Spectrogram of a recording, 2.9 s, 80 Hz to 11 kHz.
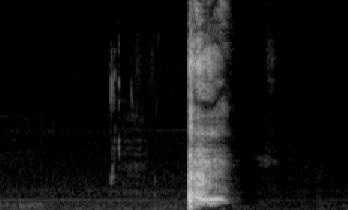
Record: {"cough_length": "2.9 s", "cough_amplitude": 31932, "cough_signal_mean_std_ratio": 0.24, "survey_phase": "alpha (2021-03-01 to 2021-08-12)", "age": "45-64", "gender": "Female", "wearing_mask": "No", "symptom_none": true, "smoker_status": "Never smoked", "respiratory_condition_asthma": false, "respiratory_condition_other": false, "recruitment_source": "REACT", "submission_delay": "1 day", "covid_test_result": "Negative", "covid_test_method": "RT-qPCR"}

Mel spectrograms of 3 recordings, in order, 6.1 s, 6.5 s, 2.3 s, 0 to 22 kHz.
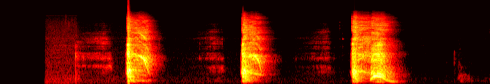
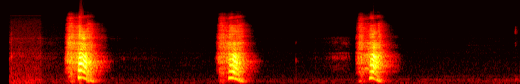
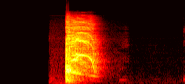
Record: {"three_cough_length": "6.1 s", "three_cough_amplitude": 26028, "three_cough_signal_mean_std_ratio": 0.28, "exhalation_length": "6.5 s", "exhalation_amplitude": 26028, "exhalation_signal_mean_std_ratio": 0.22, "cough_length": "2.3 s", "cough_amplitude": 26028, "cough_signal_mean_std_ratio": 0.31, "survey_phase": "beta (2021-08-13 to 2022-03-07)", "age": "45-64", "gender": "Male", "wearing_mask": "No", "symptom_none": true, "smoker_status": "Never smoked", "respiratory_condition_asthma": false, "respiratory_condition_other": false, "recruitment_source": "REACT", "submission_delay": "3 days", "covid_test_result": "Negative", "covid_test_method": "RT-qPCR", "influenza_a_test_result": "Negative", "influenza_b_test_result": "Negative"}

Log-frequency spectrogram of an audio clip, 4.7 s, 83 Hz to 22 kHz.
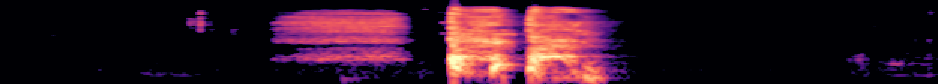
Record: {"cough_length": "4.7 s", "cough_amplitude": 32768, "cough_signal_mean_std_ratio": 0.29, "survey_phase": "beta (2021-08-13 to 2022-03-07)", "age": "45-64", "gender": "Male", "wearing_mask": "No", "symptom_runny_or_blocked_nose": true, "symptom_sore_throat": true, "symptom_onset": "5 days", "smoker_status": "Never smoked", "respiratory_condition_asthma": false, "respiratory_condition_other": false, "recruitment_source": "REACT", "submission_delay": "2 days", "covid_test_result": "Negative", "covid_test_method": "RT-qPCR", "influenza_a_test_result": "Negative", "influenza_b_test_result": "Negative"}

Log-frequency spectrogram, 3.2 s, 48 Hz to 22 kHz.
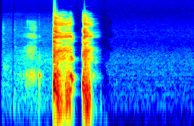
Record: {"cough_length": "3.2 s", "cough_amplitude": 32768, "cough_signal_mean_std_ratio": 0.25, "survey_phase": "beta (2021-08-13 to 2022-03-07)", "age": "18-44", "gender": "Female", "wearing_mask": "No", "symptom_cough_any": true, "symptom_runny_or_blocked_nose": true, "symptom_sore_throat": true, "symptom_headache": true, "symptom_onset": "5 days", "smoker_status": "Never smoked", "respiratory_condition_asthma": true, "respiratory_condition_other": false, "recruitment_source": "Test and Trace", "submission_delay": "2 days", "covid_test_result": "Positive", "covid_test_method": "RT-qPCR", "covid_ct_value": 22.8, "covid_ct_gene": "S gene", "covid_ct_mean": 22.9, "covid_viral_load": "30000 copies/ml", "covid_viral_load_category": "Low viral load (10K-1M copies/ml)"}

